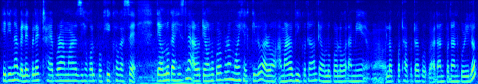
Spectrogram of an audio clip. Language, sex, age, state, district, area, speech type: Assamese, female, 30-45, Assam, Kamrup Metropolitan, urban, spontaneous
